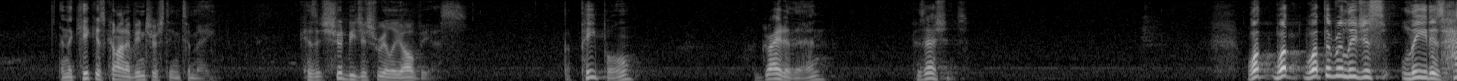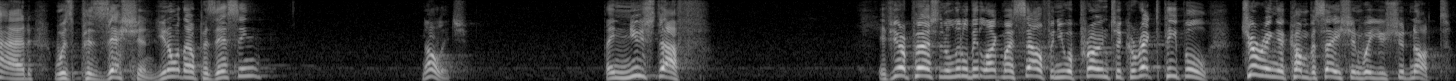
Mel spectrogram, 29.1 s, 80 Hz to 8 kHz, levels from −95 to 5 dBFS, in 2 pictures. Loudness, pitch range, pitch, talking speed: -29 LUFS, 170-255 Hz, 215 Hz, 130 wpm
